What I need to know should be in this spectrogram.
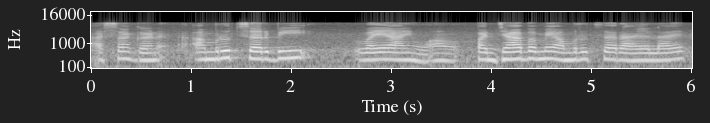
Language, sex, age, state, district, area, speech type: Sindhi, female, 45-60, Gujarat, Surat, urban, spontaneous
